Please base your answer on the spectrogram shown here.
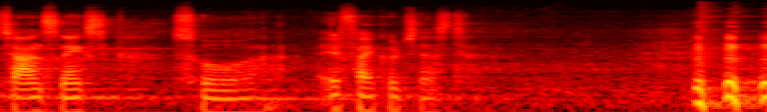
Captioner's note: laughter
